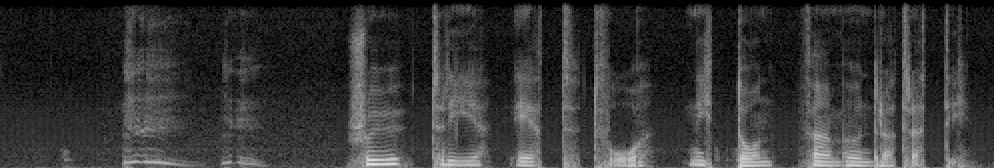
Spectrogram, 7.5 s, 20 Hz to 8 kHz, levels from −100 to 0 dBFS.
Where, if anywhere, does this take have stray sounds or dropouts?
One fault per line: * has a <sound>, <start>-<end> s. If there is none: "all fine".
* has a throat clearing, 0.9-2.0 s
